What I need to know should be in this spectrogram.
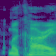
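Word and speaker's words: Makkari: It's Makari, not and Mercury.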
